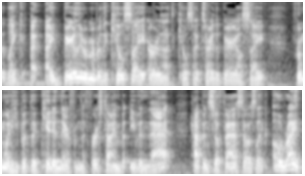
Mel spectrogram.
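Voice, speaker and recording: A man co-hosting a casual chat, rambling and correcting himself with lots of fillers. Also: lowish voice. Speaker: podcast co-host.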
